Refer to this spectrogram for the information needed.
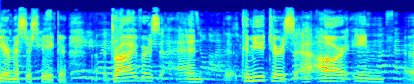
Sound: speaking French

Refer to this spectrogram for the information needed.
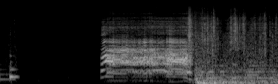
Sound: screams

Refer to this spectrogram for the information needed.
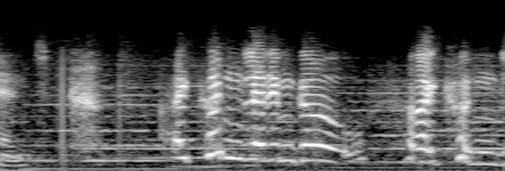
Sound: weeping

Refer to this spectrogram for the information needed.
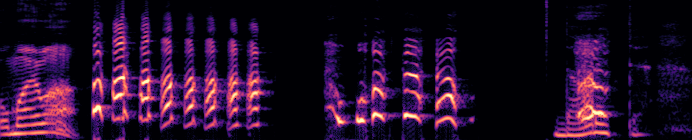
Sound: laughs

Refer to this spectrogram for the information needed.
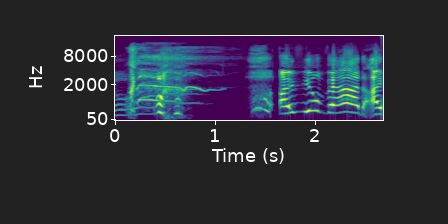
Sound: chuckling

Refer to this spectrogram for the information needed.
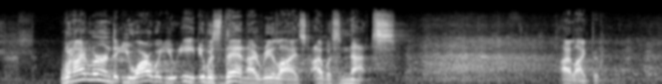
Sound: laughter

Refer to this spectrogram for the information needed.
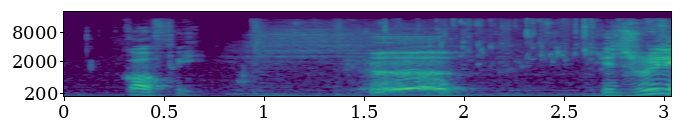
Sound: gasps

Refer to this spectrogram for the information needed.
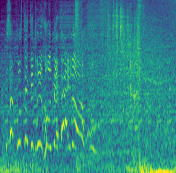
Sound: mechanical whirring

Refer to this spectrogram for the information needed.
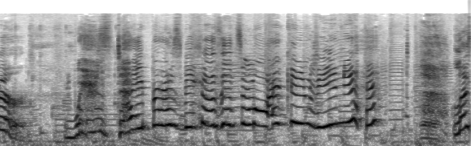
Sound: laughs

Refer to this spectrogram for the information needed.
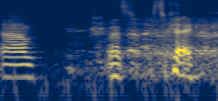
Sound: audience laughs

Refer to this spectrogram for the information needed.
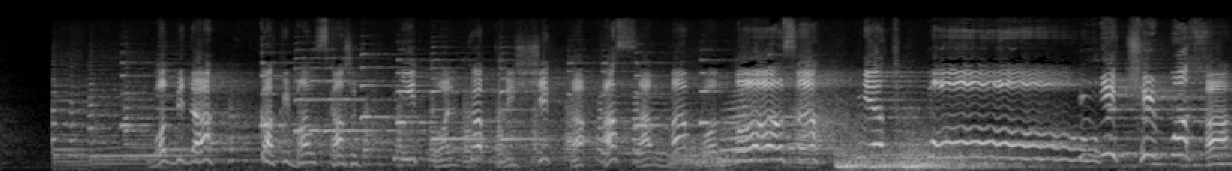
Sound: non-english speech

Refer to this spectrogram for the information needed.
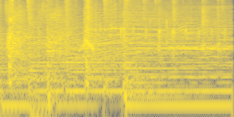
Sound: cheering

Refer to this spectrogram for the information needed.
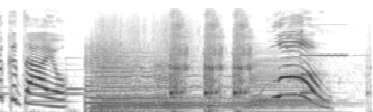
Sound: snapping

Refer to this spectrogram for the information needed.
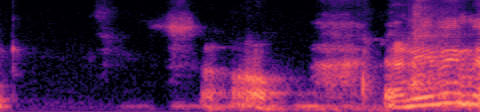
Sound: chuckles

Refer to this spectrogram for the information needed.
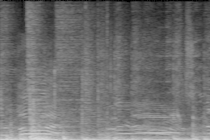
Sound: crash; upbeat music

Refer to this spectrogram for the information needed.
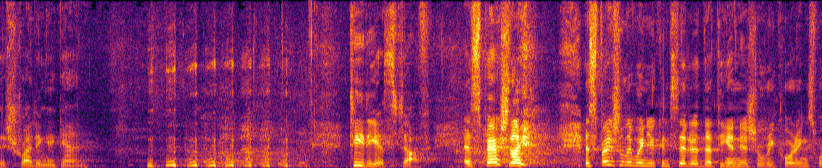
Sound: chuckles

